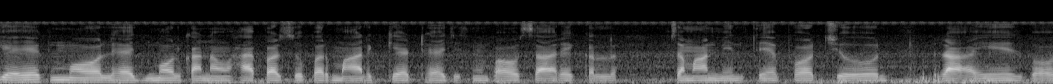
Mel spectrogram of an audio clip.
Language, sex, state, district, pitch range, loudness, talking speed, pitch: Hindi, male, Bihar, Jamui, 90-95 Hz, -21 LUFS, 125 wpm, 95 Hz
